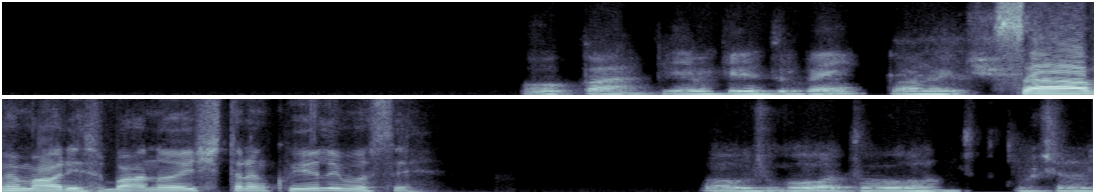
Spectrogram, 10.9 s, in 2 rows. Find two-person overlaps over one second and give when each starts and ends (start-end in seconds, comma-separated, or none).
none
